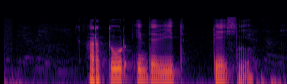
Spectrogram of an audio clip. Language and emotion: Russian, neutral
